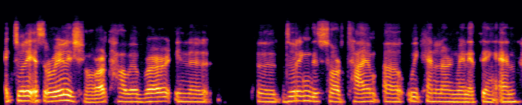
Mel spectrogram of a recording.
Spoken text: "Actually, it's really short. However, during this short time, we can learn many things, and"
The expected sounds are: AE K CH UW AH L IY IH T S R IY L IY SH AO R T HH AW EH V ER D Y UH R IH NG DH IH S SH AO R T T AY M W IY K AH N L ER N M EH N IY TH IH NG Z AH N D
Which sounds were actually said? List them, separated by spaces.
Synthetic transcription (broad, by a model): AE K CH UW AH L IY IH T S R IY L IY SH AO R T HH AW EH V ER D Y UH R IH NG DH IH S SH AO R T T AY M W IY K AH N L ER N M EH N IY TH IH NG AH N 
